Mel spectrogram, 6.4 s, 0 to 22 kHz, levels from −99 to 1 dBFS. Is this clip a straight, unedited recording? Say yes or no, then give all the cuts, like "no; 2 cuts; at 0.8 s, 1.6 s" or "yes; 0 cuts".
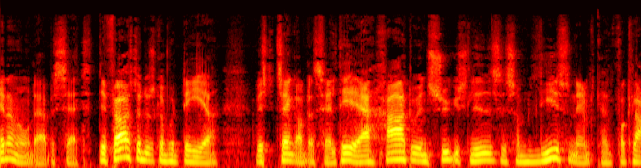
yes; 0 cuts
